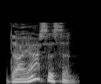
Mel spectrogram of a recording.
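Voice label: "diocesan", British English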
